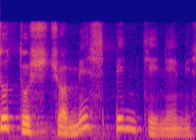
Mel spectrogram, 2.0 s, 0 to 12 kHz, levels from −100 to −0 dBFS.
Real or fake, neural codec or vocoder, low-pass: real; none; 7.2 kHz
